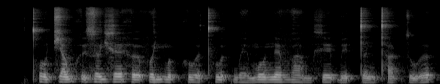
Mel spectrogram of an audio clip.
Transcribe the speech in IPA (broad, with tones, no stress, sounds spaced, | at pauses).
t̪ʰ o˧˩ t͡ɕ a˨˦ w h ɨ̰˧˨ z ə˧ j ɣ ɛ˧ h ə̰ː˧˨ f ə˨˦ j m ə˨˩ p̚ h u˧˩ ə̯ t̪ʰ ṵ˧˨ ə̯ k w ɛ̤˨˩ m o˧ n ɛ˧ v a̤˨˩ m x e˨˦ ɓ e˨˩ t̚ t̪ ə˧˩ n t̪ʰ a˨˩ k̚ s ṵ˧˥ ə̯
